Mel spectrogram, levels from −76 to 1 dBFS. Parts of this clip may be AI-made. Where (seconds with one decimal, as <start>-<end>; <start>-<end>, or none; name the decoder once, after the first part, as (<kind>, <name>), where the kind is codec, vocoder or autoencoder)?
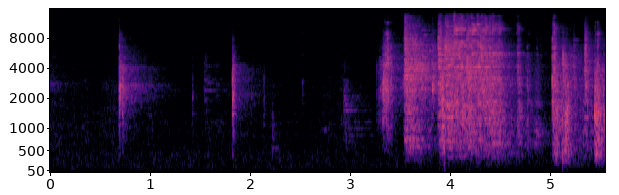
none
